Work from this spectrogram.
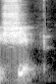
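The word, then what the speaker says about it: chips: La mayonnaise, ou la mayonnaise, la moutarde, le ketchup, la confiture, la soupe, une barre céréalière, des sheep. So it sounds like the animal sheep, right?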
